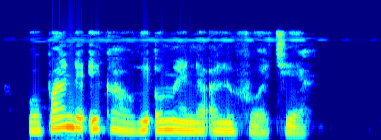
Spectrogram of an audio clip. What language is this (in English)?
Luo (Kenya and Tanzania)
